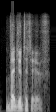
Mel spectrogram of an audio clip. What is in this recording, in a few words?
"vegetative", British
